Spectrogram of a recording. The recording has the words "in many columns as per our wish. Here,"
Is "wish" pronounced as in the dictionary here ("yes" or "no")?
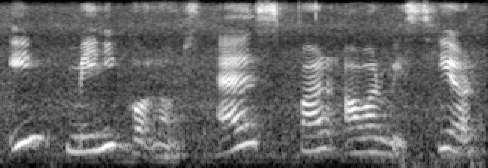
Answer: no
